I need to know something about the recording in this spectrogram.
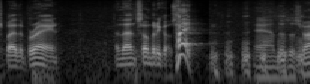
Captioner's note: participant laughing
